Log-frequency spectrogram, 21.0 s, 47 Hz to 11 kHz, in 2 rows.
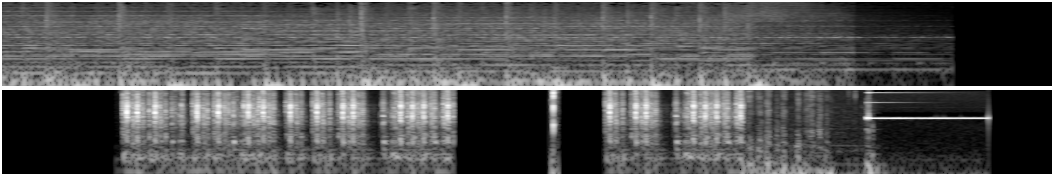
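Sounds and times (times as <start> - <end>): typewriter keystrokes: 11.7 - 15.0, 16.6 - 18.0.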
